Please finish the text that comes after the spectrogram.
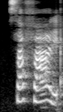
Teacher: a sílaba tônica dela é penúltima né mais forte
